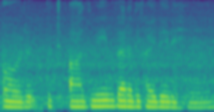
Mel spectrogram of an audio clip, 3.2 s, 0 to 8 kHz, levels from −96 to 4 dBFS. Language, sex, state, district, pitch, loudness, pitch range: Hindi, female, Haryana, Jhajjar, 145 Hz, -14 LUFS, 140-155 Hz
